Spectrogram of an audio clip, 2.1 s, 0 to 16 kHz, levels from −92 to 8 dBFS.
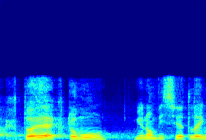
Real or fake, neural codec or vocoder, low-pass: fake; codec, 16 kHz, 1 kbps, X-Codec, WavLM features, trained on Multilingual LibriSpeech; 7.2 kHz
